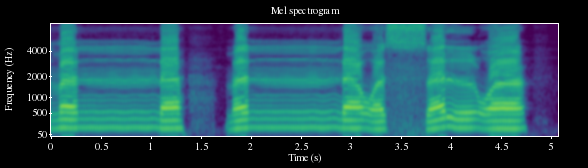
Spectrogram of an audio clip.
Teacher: mim berharakat tasydid maka ini harus dibaca dengan bacaan gunah yaitu memasukkan suara Nun atau mimnya ke rongga hidung kita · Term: bacaan ghunah, bacaan gunnah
